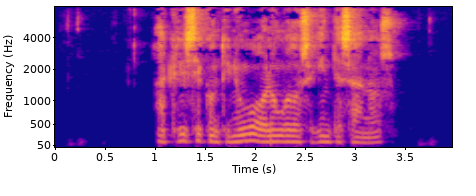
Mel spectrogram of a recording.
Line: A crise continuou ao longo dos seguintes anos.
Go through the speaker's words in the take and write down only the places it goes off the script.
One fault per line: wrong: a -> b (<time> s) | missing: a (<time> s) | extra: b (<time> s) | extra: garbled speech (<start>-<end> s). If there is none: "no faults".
no faults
